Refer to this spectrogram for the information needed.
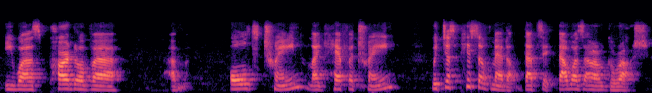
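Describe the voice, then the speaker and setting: A woman's voice: fairly low pitch, slow pace, lo-fi sound. A woman from Armenia in her fifties, a guest telling her story in earnest, broken-up sentences. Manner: earnest, grateful, speaks in fragments. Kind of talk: conversational storytelling.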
